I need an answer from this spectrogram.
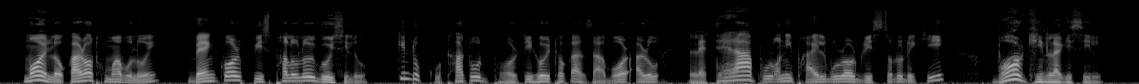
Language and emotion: Assamese, disgusted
